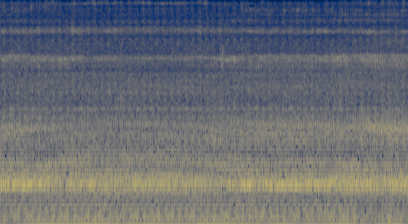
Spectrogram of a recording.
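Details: Nebulizer compressor running.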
